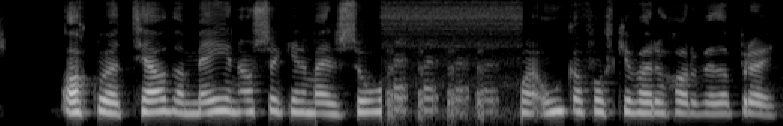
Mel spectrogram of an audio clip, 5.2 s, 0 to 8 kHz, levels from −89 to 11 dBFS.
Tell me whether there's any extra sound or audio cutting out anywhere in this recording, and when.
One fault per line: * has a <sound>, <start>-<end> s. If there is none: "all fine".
* has a laugh, 2.6-3.3 s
